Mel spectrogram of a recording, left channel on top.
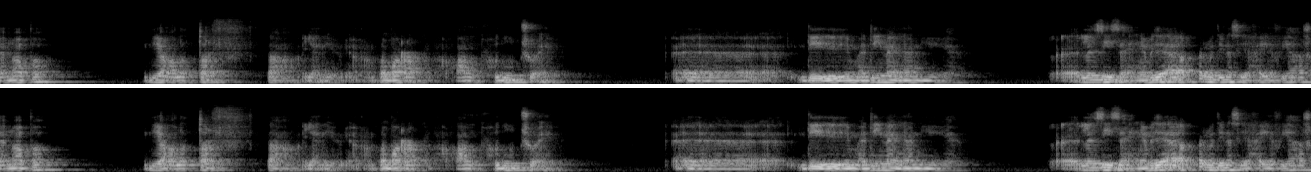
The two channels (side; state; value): both; normal; correlation 0.73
